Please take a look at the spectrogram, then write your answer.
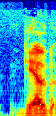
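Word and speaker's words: Gaeilge: Gaelga, not Gaelic. Gaelga. Gaelga is the right way to say right, it.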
